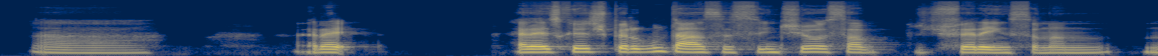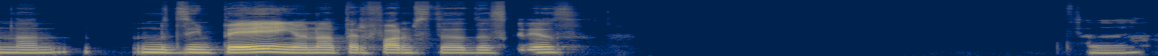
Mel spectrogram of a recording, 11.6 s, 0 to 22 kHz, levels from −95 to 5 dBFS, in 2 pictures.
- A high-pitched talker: No, medium, 180 Hz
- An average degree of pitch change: No, narrow, 2.1 semitones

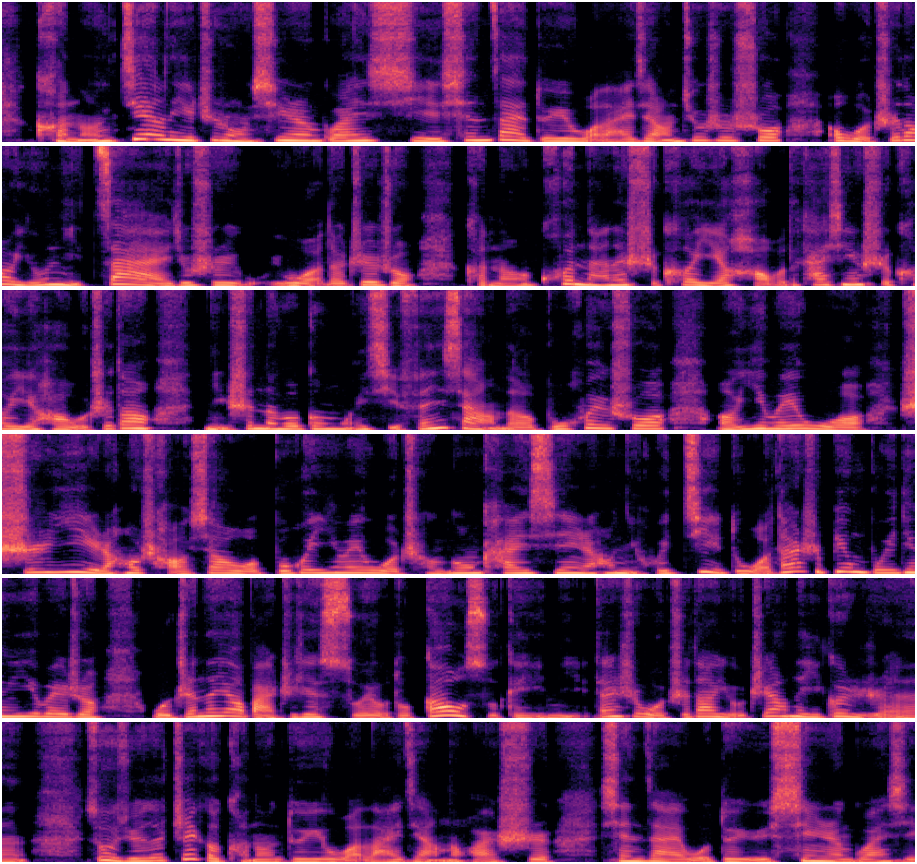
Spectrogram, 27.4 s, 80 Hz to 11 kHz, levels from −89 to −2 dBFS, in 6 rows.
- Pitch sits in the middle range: No, high, 210 Hz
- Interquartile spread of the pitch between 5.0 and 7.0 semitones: No, average, 4.5 semitones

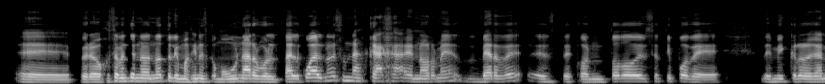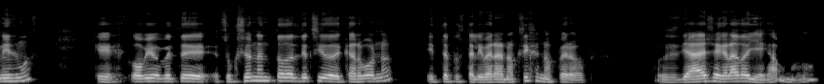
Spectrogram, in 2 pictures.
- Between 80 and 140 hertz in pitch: Yes, low, 135 Hz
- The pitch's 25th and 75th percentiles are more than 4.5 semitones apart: No, average, 3.3 semitones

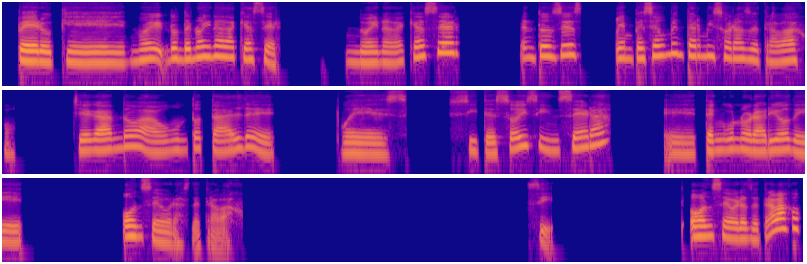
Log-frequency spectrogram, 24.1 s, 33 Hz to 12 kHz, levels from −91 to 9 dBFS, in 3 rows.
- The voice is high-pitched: Yes, high, 195 Hz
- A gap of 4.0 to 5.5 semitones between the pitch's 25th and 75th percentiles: Yes, average, 5.1 semitones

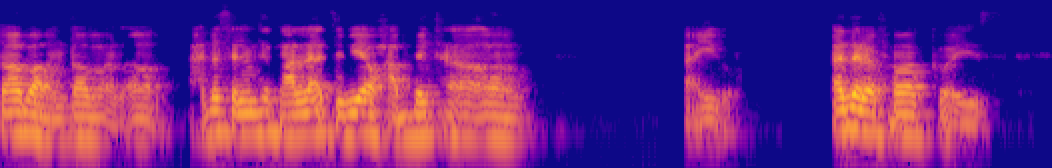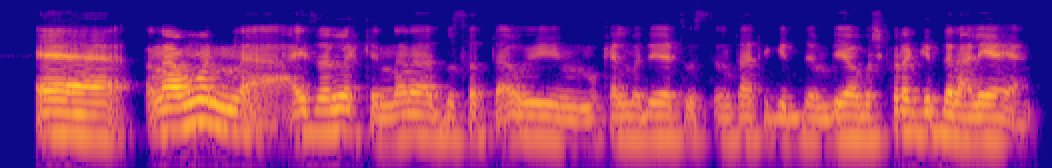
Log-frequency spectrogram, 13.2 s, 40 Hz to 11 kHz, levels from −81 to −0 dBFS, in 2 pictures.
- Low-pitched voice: Yes, low, 120 Hz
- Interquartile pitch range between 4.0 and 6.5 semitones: No, average, 2.9 semitones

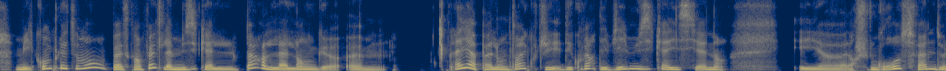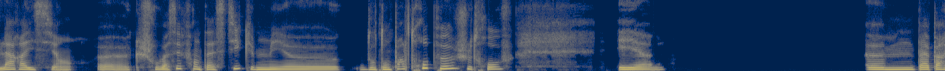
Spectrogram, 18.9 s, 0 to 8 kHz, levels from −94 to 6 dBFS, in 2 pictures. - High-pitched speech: Yes, high, 195 Hz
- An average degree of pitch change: No, wide, 5.9 semitones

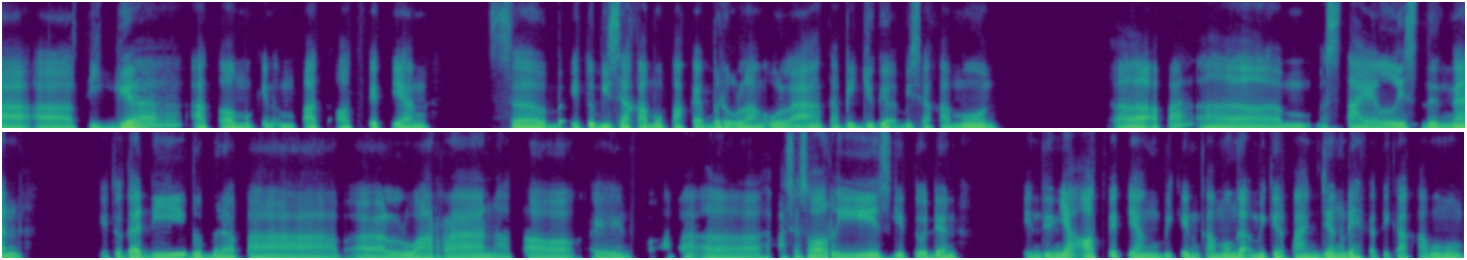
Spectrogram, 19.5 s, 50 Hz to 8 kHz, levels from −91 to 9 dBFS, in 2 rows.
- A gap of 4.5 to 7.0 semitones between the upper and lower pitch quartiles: No, average, 3.6 semitones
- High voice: No, low, 125 Hz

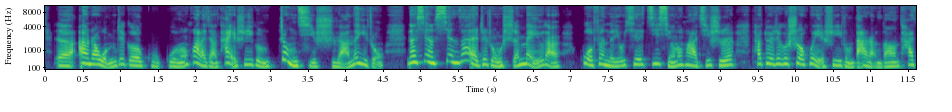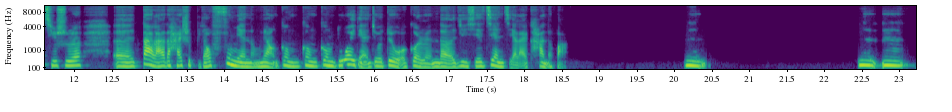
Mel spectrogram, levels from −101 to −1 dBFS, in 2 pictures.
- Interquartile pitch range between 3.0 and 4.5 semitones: No, average, 5.2 semitones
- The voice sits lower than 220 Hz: Yes, medium, 185 Hz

